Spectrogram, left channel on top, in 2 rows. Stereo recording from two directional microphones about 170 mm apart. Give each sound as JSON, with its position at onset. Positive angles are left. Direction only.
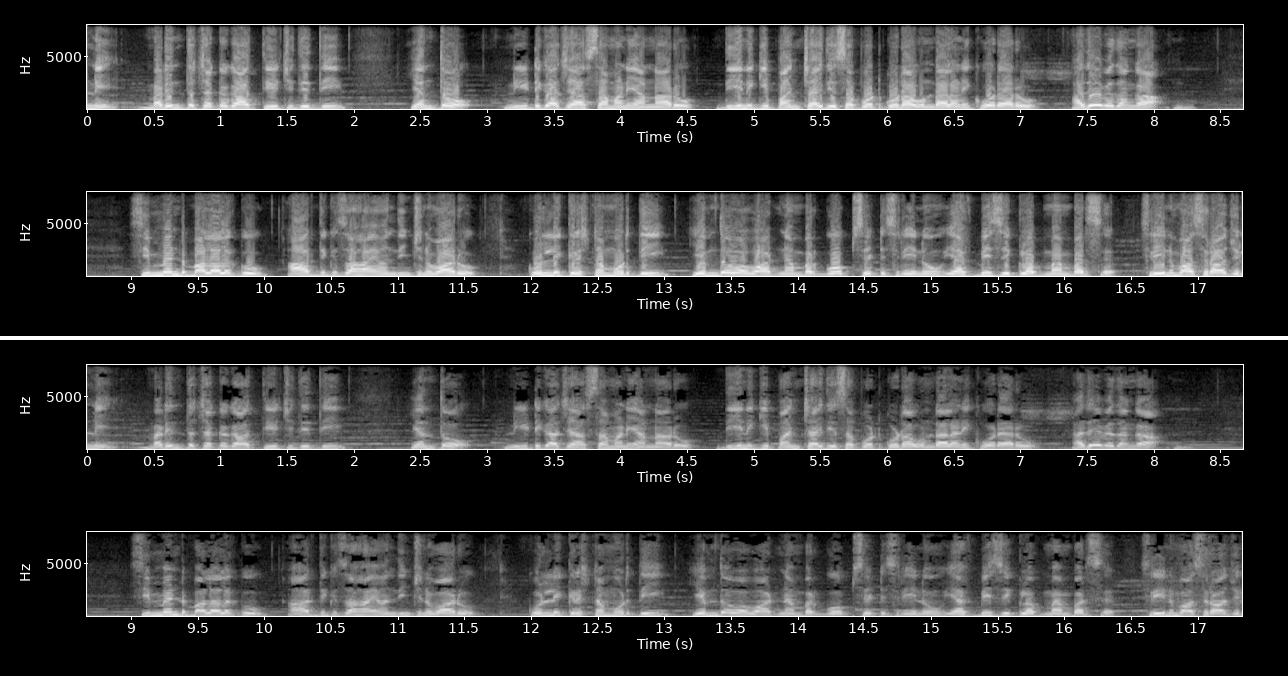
{"t": 0.0, "sound": "speech", "side_deg": 35}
